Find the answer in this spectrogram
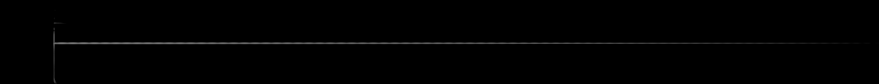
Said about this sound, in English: Here comes the bell.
